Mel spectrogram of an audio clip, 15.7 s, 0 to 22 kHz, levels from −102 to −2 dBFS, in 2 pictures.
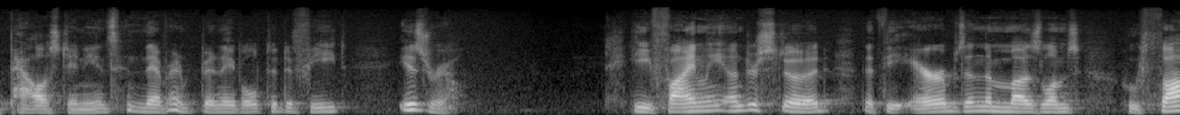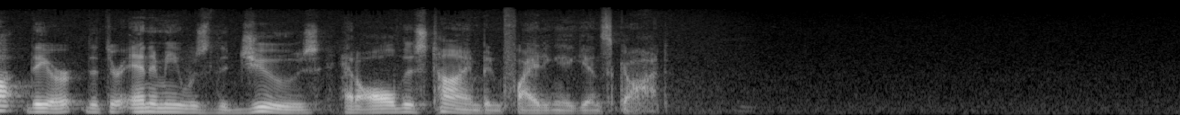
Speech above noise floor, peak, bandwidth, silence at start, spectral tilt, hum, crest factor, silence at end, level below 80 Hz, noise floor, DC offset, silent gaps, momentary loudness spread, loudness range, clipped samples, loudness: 44 dB; -8 dBFS; 15.5 kHz; 0 s; -5.5 dB/octave; none; 24 dB; 3.5 s; -78 dBFS; -75 dBFS; under 0.1%; none; 14 LU; 10 LU; under 0.1%; -31 LUFS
